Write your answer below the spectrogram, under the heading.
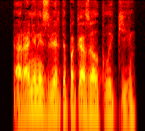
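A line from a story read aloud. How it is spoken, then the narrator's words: Gloomy. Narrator (Russian): мрачно сказал он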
